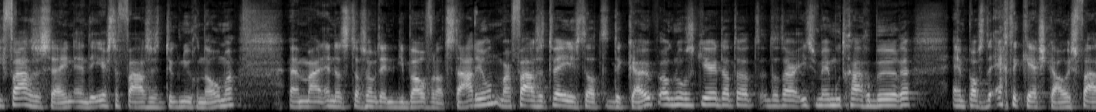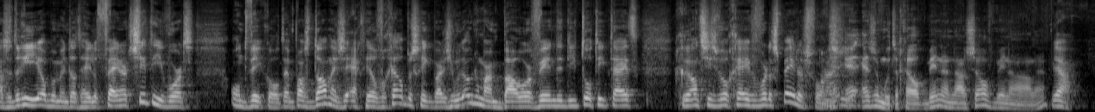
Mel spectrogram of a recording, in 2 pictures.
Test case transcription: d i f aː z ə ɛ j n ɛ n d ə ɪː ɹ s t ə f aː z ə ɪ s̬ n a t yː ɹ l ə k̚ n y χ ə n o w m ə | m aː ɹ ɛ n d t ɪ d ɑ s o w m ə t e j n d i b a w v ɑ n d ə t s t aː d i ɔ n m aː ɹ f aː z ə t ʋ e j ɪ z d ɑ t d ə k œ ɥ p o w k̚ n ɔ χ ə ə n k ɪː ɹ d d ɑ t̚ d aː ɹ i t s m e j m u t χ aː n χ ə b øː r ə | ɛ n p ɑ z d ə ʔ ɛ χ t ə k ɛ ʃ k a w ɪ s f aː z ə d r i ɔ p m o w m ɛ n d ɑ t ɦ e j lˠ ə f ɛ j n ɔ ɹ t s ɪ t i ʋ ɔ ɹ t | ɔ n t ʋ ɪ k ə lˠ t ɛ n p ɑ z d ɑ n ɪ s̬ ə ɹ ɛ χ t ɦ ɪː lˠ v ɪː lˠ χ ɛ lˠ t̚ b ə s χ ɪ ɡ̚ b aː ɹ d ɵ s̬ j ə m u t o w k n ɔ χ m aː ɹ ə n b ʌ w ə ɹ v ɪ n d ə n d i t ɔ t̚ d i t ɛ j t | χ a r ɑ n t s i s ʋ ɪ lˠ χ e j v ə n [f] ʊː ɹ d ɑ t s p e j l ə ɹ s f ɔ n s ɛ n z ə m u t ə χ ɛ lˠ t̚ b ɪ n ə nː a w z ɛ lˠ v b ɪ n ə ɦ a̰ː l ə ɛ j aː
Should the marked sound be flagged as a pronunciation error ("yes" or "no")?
yes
